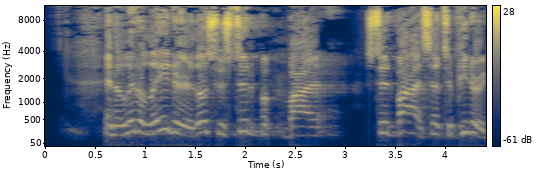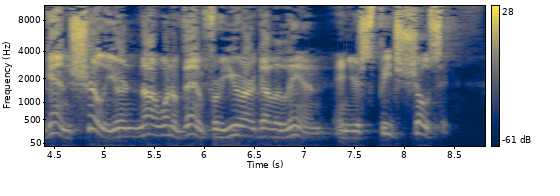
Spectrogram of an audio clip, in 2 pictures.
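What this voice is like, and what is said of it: Non-American English accent. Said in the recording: “You can tell I'm not American by my accent”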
